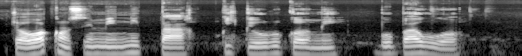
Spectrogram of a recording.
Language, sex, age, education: Yoruba, male, 30-45, tertiary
